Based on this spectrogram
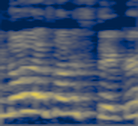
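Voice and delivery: high, loud, hurried denial; retold alarmed correction. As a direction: cut the kids off in alarm.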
